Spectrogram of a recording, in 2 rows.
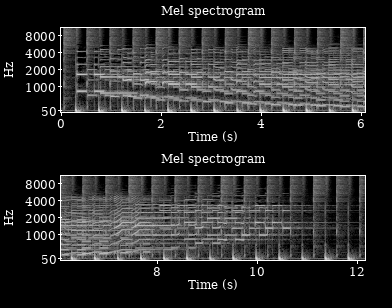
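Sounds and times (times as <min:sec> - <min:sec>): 
fast echo effect: 0:00.3 - 0:12.0.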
